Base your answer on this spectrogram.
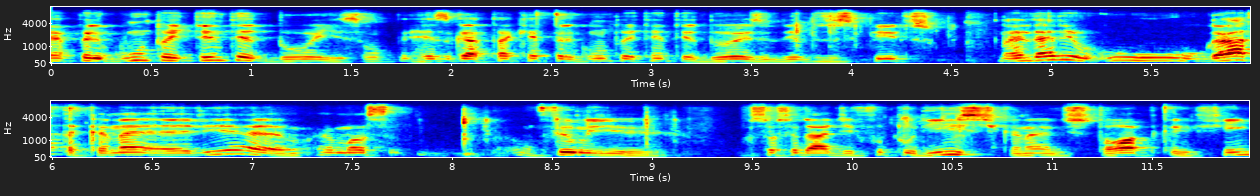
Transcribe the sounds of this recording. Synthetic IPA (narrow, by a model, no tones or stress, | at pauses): ɛɐpeɾɡũnt̪ɐojt̪ẽnt̪ed̪ojsvoɦezɡat̪akɪɛɐpeɾɡũnt̪ɐojt̪ẽnt̪ejd̪ojzlivɾʊd̪ʊzɪspiɾit̪ʊ̥ʊsnɐhelid̪ad͡ʒɪʊːɡat̪ɐkɐ̃nɛelɪɛɛũmɐsũfiwmɪd͡ʒ | ũmɐsosied̪ad͡ʒɪfut̪uɾist͡ʃi̥kɐnɛd͡ʒist̪ɔpi̥kɐẽfĩ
